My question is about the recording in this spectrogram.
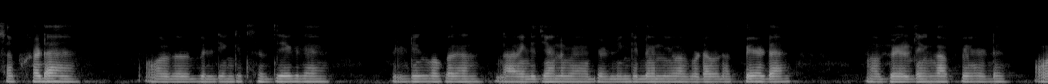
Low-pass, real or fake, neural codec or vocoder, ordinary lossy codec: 7.2 kHz; fake; codec, 24 kHz, 6 kbps, HILCodec; none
